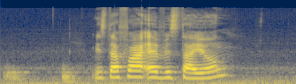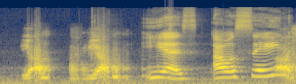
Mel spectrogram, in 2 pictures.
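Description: A young woman speaks clearly into a close microphone.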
